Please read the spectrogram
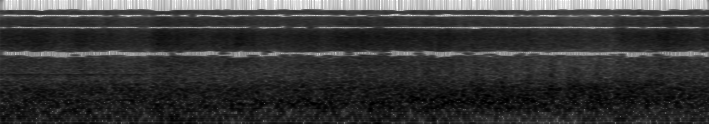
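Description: HO scale model freight train rolling past close by: a steady rumble of the cars' wheels running on the track.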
